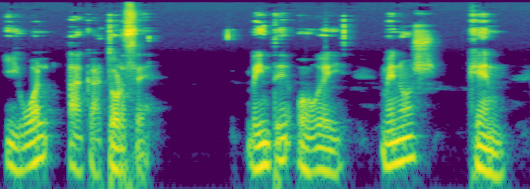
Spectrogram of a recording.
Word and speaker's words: hogei: Hogei. H-O-G-E-I. Hogei. Venga, ¿cómo se escribe 11 en euskera?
